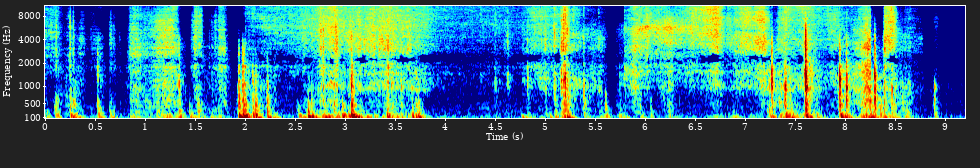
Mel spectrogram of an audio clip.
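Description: A sheet of paint-printed paper rustling and crackling as it is picked up and handled. It gives irregular crinkles, swishes and small clicks, with a brief pause about halfway through.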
